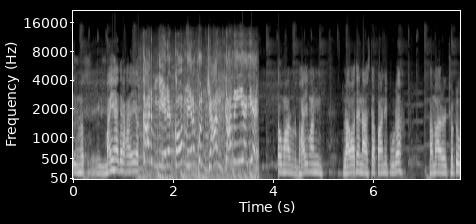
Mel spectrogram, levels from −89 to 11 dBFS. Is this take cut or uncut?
uncut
